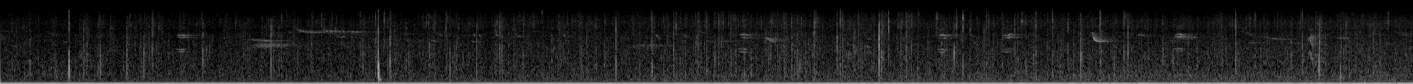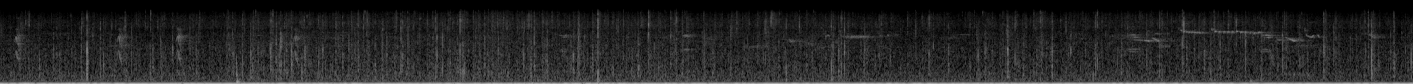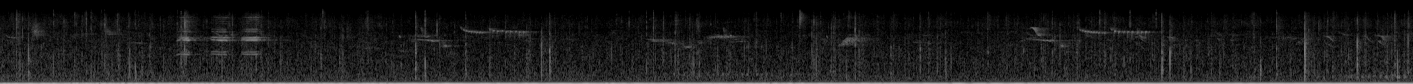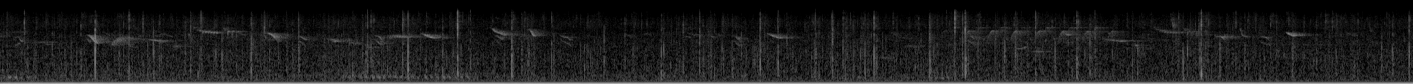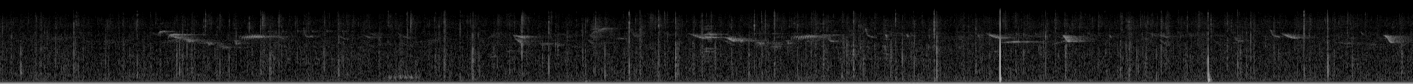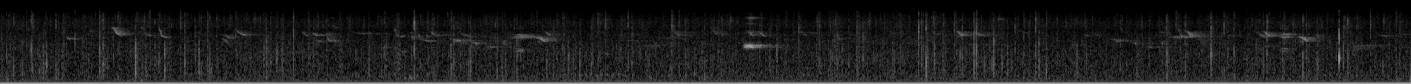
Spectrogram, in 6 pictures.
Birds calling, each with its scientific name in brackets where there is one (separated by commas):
Apapane (Himatione sanguinea), Iiwi (Drepanis coccinea), Omao (Myadestes obscurus), Hawaii Amakihi (Chlorodrepanis virens)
